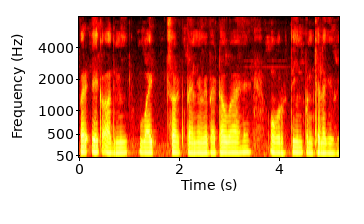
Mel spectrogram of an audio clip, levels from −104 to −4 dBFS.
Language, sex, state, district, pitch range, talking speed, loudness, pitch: Hindi, male, Uttar Pradesh, Shamli, 110-120 Hz, 170 wpm, -19 LUFS, 110 Hz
